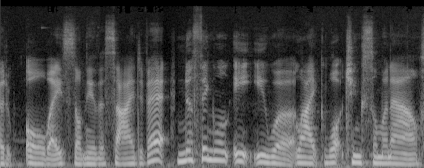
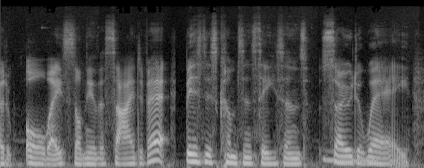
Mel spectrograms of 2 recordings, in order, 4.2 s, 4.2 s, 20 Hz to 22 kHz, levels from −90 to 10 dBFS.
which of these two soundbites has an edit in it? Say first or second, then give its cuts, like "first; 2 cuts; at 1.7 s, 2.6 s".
first; 2 cuts; at 1.7 s, 2.9 s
